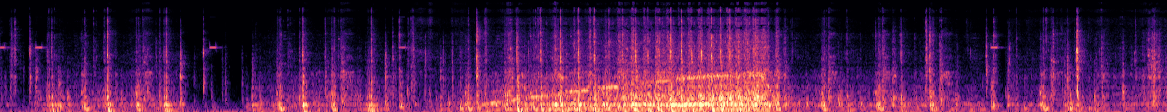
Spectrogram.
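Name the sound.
sewing machine zigzag stitching through ribbon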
